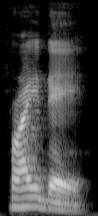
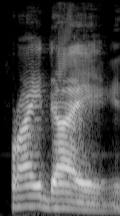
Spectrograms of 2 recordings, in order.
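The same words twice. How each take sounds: First: It is said in a European English accent. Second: It is said in an Australian English accent. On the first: "kalau misalnya orang Eropa misalnya, mereka bicara Friday" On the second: "Tapi kalau di Australia apa? Friday gitu"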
